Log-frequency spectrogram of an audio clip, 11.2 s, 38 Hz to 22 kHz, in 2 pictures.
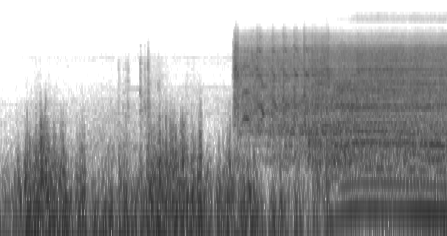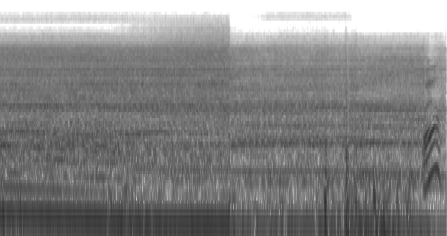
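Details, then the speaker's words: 2005 Scion tC 2.4 Toyota no-start: relay and battery tested good; sharp hammer taps on starter, brief crank, engine catches to steady idle; dead spot inside starter motor, starter to be replaced. "the fact that I had to hit it with a hammer told me that there's like a dead spot inside that starter motor"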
